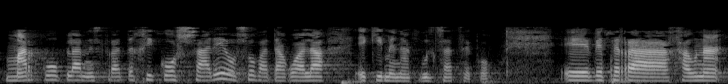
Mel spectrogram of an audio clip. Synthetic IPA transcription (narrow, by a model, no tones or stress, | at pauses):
maɾko̞plane̞st̪ɾat̪e̞ɣiko̞saɾe̞o̞so̞βat̪̚d̪aɣ̞o̞alae̞kime̞nakbult͡sat͡se̞ko̞ | βe̞θe̞raʝawna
